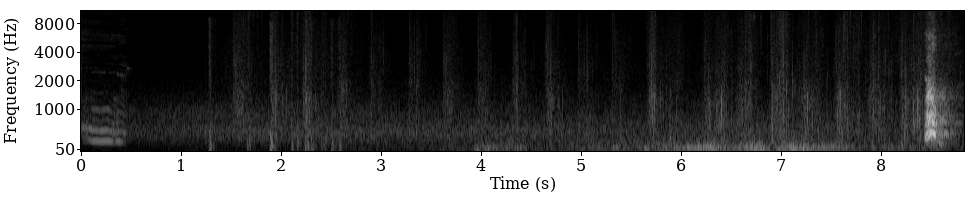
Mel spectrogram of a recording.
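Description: Footsteps crunch over dry ground.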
